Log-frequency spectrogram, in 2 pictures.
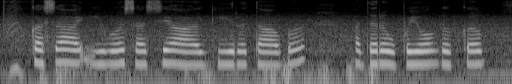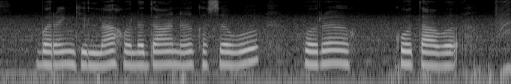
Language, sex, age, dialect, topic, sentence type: Kannada, male, 18-24, Dharwad Kannada, agriculture, statement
